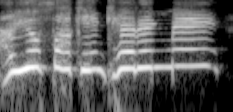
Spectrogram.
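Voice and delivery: high-pitched incredulous outrage; mock-outraged yell; retold yelling. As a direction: throw it out as an indignant, high-pitched demand. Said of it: "I'm yelling at his belly button".

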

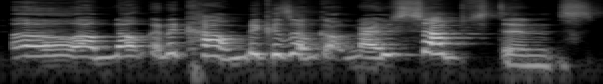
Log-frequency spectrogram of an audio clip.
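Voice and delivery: high, put-on whiny voice mocking a friend; mocking Sam. Host mocks absent co-host's excuse in a high, whiny put-on voice. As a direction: squeak it out like a sulky excuse. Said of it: "Sam is saying".

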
